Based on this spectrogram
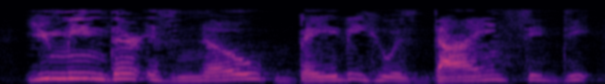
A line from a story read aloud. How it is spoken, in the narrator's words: said DiVincenzo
